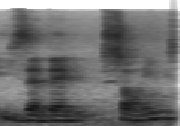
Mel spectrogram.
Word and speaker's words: Isabelle Sorling: Le quartet, vous à la trompette, Benjamin Mousset au piano et à Fender Rhodes, Fabrice Moreau à la batterie et Isabelle Sorling, c'est comme ça qu'on prononce ? – Absolument.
